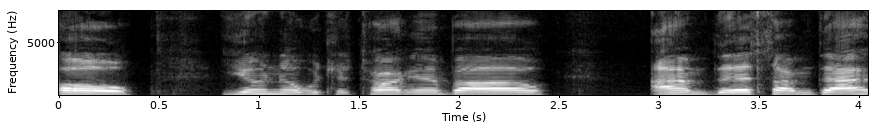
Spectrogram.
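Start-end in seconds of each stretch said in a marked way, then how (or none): none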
